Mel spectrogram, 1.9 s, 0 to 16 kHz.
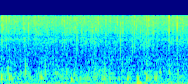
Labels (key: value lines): label: biophony
recorder: SoundTrap 300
